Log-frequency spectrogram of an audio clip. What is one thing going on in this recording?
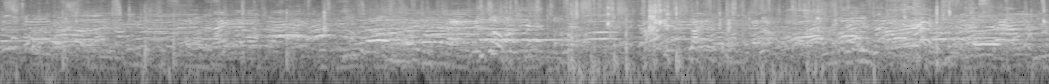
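Sports shoes squeak sharply on a hard court.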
